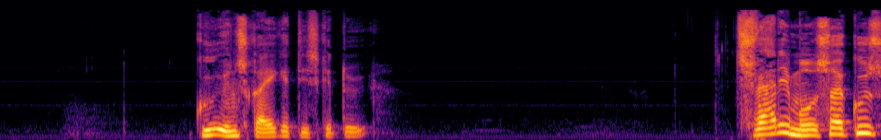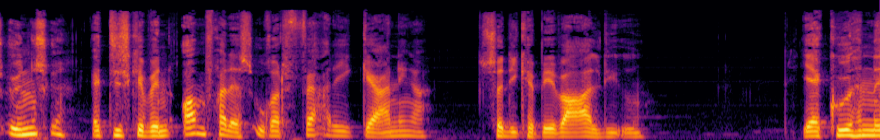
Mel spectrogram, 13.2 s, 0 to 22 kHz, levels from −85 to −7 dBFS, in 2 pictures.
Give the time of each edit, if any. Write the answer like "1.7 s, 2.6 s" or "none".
none

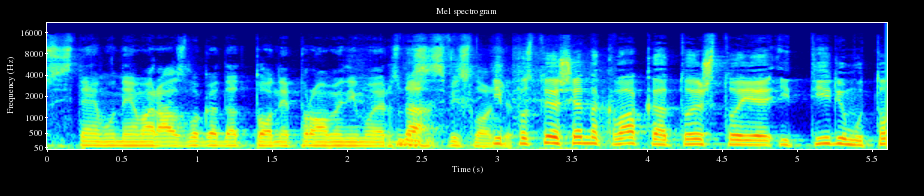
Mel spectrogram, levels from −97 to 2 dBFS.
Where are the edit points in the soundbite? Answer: 3.1 s

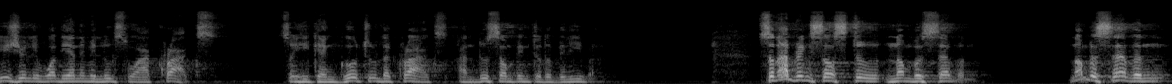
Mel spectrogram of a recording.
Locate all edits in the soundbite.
none

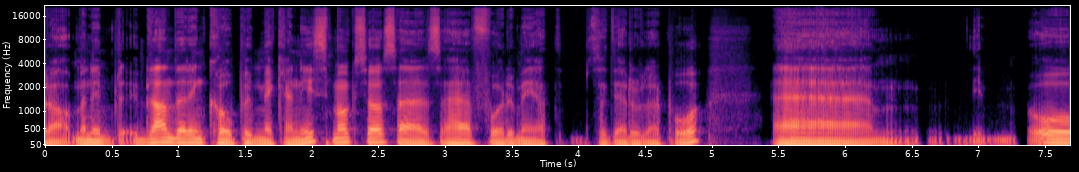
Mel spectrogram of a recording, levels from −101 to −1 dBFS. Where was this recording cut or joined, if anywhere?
none

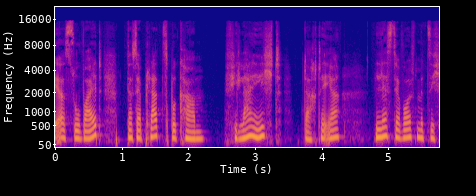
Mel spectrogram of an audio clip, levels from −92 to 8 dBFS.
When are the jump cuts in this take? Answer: 2.4 s

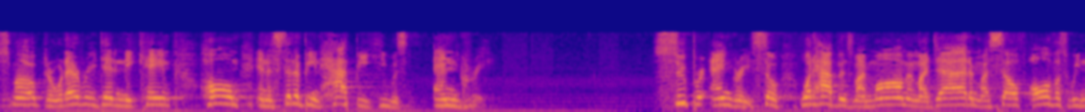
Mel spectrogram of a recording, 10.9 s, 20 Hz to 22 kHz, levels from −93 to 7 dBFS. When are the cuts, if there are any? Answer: none

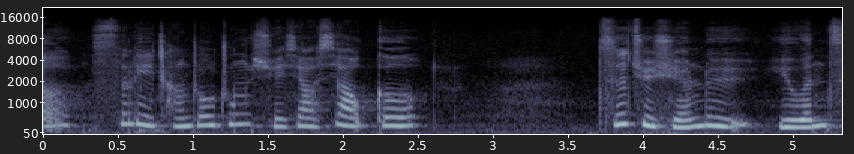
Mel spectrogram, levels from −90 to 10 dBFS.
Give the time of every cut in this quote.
1.4 s, 2.6 s

